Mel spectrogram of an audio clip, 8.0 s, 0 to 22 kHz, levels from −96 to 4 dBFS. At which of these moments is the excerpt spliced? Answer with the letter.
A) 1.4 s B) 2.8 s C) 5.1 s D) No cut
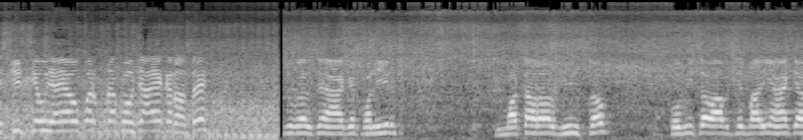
B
